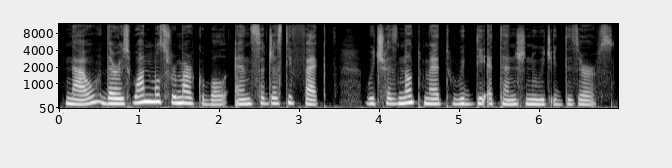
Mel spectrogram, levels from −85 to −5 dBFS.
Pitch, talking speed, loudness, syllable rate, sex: 205 Hz, 165 wpm, -16 LUFS, 5.0 syllables/s, female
